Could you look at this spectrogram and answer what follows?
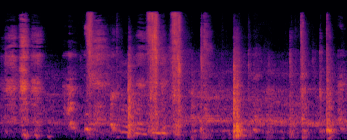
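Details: Two young children sneezing: several sharp, noisy bursts in a small room, mixed with giggly vocal sounds.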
